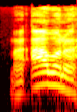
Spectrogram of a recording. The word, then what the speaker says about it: hour: 근데 발음이 hour는 1시간이잖아. 그지? 근데 우리의 hour 같잖아. 근데 H가 있잖아요. 그렇지만 H 소리 안 나죠. 발음으로 가야지. an hour 이렇게 하고 우리 장적기님 반갑습니다.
